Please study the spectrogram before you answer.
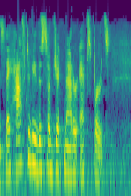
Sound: none

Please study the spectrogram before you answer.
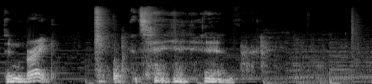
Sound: relief laugh/sigh

